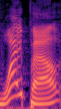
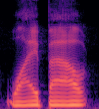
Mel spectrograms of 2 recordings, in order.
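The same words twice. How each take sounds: First: It is said in a natural voice. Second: It is said in a robotic voice.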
